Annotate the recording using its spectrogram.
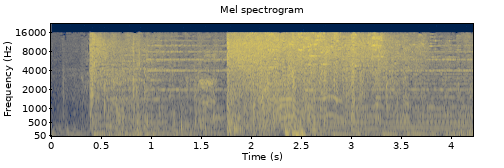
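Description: A crash with glass shattering, a sudden hit about half a second in and the loudest breaking a little under two seconds in, over a dramatic action-film score.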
